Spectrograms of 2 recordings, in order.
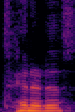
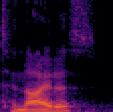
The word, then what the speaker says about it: tinnitus: Cinchonism is characterized by blurred vision, tinnitus or ringing in the ears, and it is pronounced tinnitus, not tinnitus, and then also headache, and then sometimes disorientation and psychosis.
